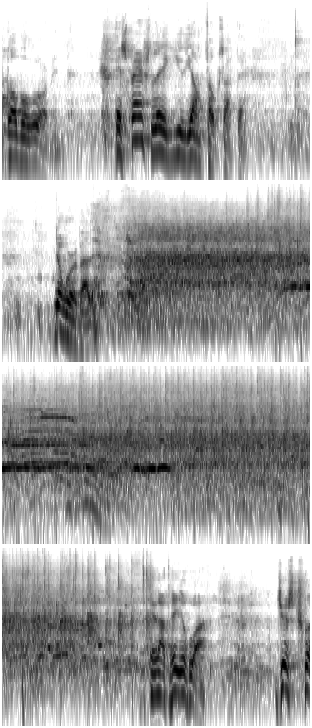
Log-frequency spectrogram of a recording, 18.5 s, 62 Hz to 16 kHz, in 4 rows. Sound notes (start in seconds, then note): 6.1 audience laughing; 8.6 audience cheers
